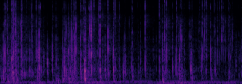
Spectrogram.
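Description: Long nails scratch and press a full plastic egg noodle bag resting on a couch. The result is a dense run of sharp, crackly crinkles and rustles with bright edges and a low hum underneath, with no ring after each snap.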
